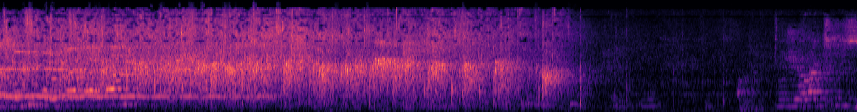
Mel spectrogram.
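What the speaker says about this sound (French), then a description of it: "On applaudit pour le frère Herman" A church congregation breaks into loud, sustained applause at a Sunday school event, the dense clapping thinning and fading out after about six seconds, with a few voices mixed in.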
